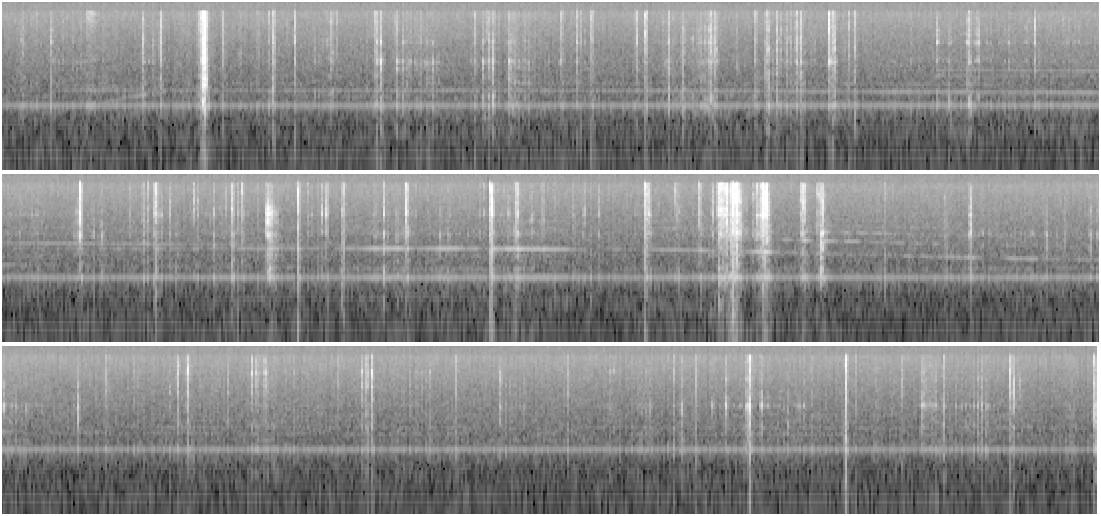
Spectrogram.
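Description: Small plastic and metal parts click and tap faintly as they are handled.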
